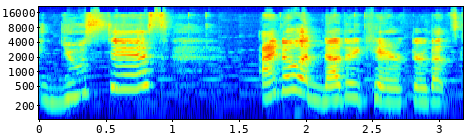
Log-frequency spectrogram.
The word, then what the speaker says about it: Eustace: Eustace literally rhymes with useless.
